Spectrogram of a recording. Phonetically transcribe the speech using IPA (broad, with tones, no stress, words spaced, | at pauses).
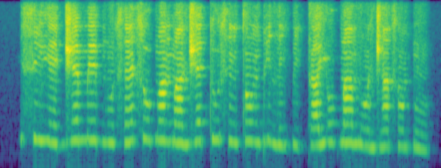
si˧je˨ d͡ʒɛ˧me˧bũ˨sɛ̃˨˦ so˦bã˦ɡ͡bã˧d͡ʒɛ˦ tu˦sĩ˧tɔ̃˦ ɡ͡bi˦˨nĩ˨k͡pi˨ ka˨˦jo˦ɡ͡bã˦ bɔ̃˧d͡ʒã˧sɔ̃˧k͡pũ˨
